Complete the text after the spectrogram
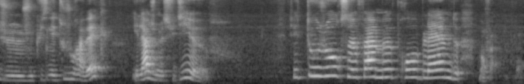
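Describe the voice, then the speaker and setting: Chatty woman reviewing products in an echoey room. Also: mid-range voice. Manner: chatty, repeats words, many fillers and restarts. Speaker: beauty vlogger. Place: room at home.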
